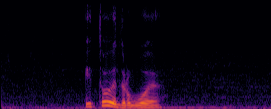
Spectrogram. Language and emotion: Russian, neutral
